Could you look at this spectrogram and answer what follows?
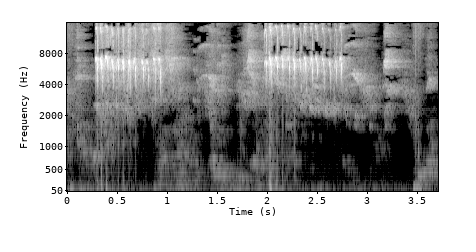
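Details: An agitated, provoked brown-throated sunbird delivers two long, dense phrases of piercing, rapid-fire high trills, mimicking golden grasshopper song, with quieter twitters in between.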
